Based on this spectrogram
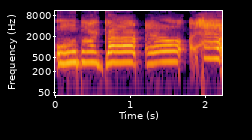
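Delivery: put-on very high, stretched-out, desperate scream. Retelling a scene where Mike screams for Elle: imitating Mike screaming. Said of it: "Mike was screaming".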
